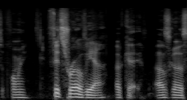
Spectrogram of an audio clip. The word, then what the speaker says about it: Fitzrovia: Pronounce it for me. Fitzrovia. Okay. I was going to say Fitzology, you know, but you get the sign.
